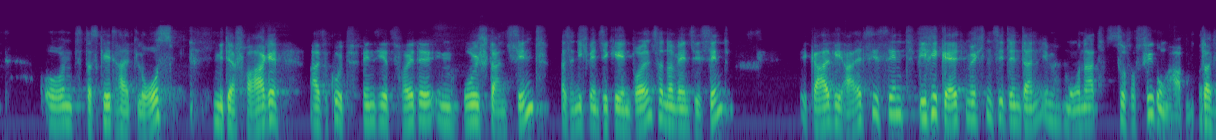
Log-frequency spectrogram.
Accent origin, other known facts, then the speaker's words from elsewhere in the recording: Dresden, Saxony, Germany; in meiner Heimatstadt in Dresden auf dem Friedhof in Tolkewitz in dem Familiengrab begraben zu werden.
